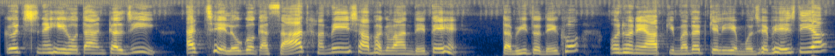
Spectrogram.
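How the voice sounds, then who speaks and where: A woman voicing a feisty, outspoken young adult daughter in an animated moral story. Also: medium pitch, unhurried, lightly acted. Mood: cheerful.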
